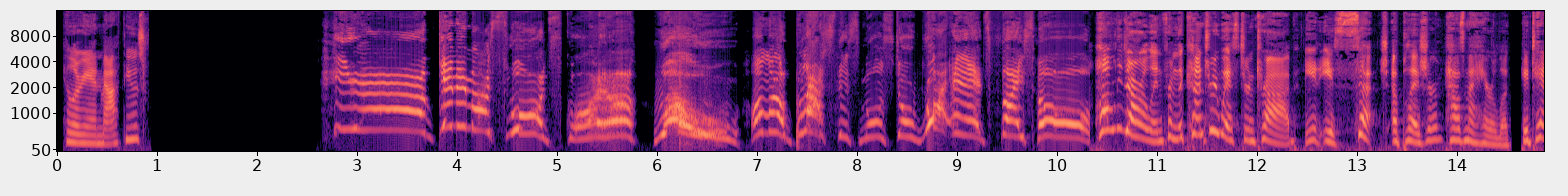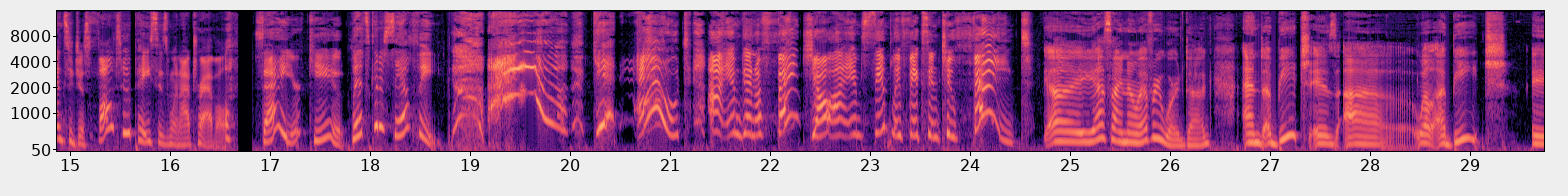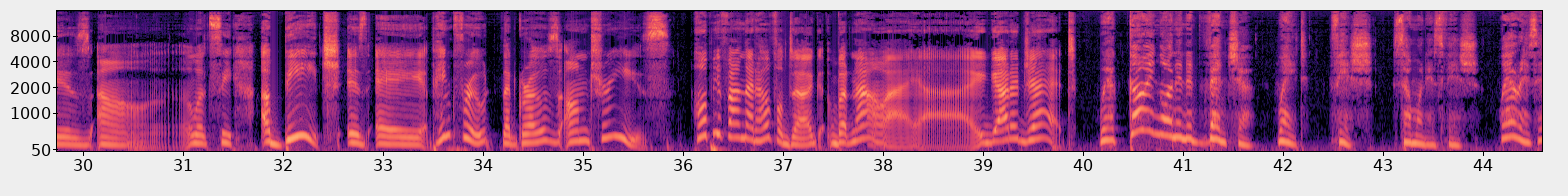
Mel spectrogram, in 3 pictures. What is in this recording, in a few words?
animation; Innovative LA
